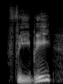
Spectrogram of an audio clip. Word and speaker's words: FHIBE: It's called the Fair Human-Centric Image Benchmark, or FHIBE, pronounced Phoebe.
